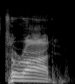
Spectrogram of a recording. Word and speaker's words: Tyrod: You're my pronunciation guy. It's Tyrod.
